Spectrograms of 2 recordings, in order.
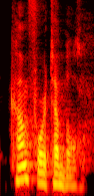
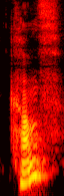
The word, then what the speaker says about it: comfortable: say all the letters I've heard many students say comfortable comfortable but native speakers we don't say this part we don't say the or we say comble and notice the last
